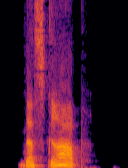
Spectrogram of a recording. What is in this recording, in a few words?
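grave, German voices words; gcompris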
